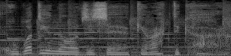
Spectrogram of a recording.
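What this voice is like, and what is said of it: Put-on French accent. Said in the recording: “Raffaello has a French accent, so he goes,”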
